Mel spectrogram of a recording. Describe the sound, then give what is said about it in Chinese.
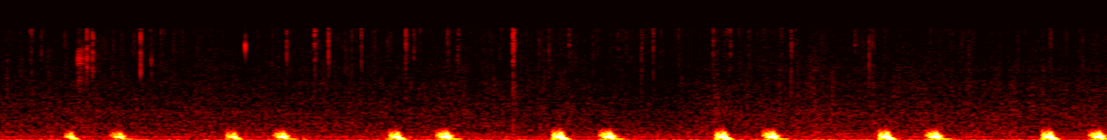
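A slow, steady heartbeat as a man's heart is listened to, each beat a muffled low lub-dub pair repeating about seven times at an even pace, soft with a faint hiss behind it and no talking. “好，我来帮你听一下心跳，放松就好了，不要紧张。”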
